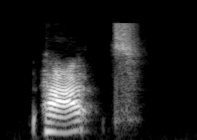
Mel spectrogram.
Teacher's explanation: Pat, only the ah is vibrating.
